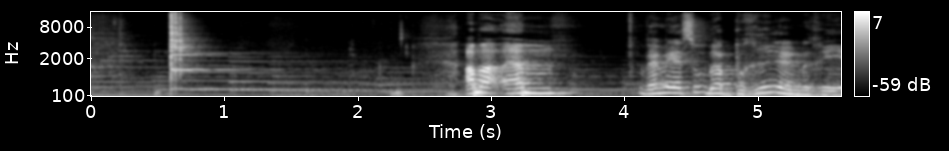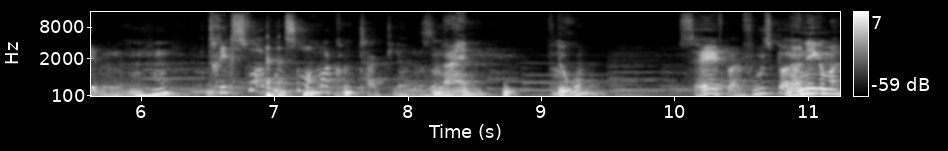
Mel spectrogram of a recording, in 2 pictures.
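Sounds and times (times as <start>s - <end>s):
speech: 2.3s - 11.2s
glasses clinking in a toast: 7.0s - 7.7s.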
